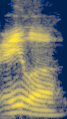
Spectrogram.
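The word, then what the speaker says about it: Ayla: the K bear which the main character's name is Aya and I've heard it pronounced Isa but we kind of settled on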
